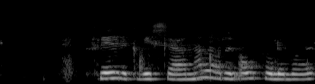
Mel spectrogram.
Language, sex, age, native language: Icelandic, female, 13, Icelandic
